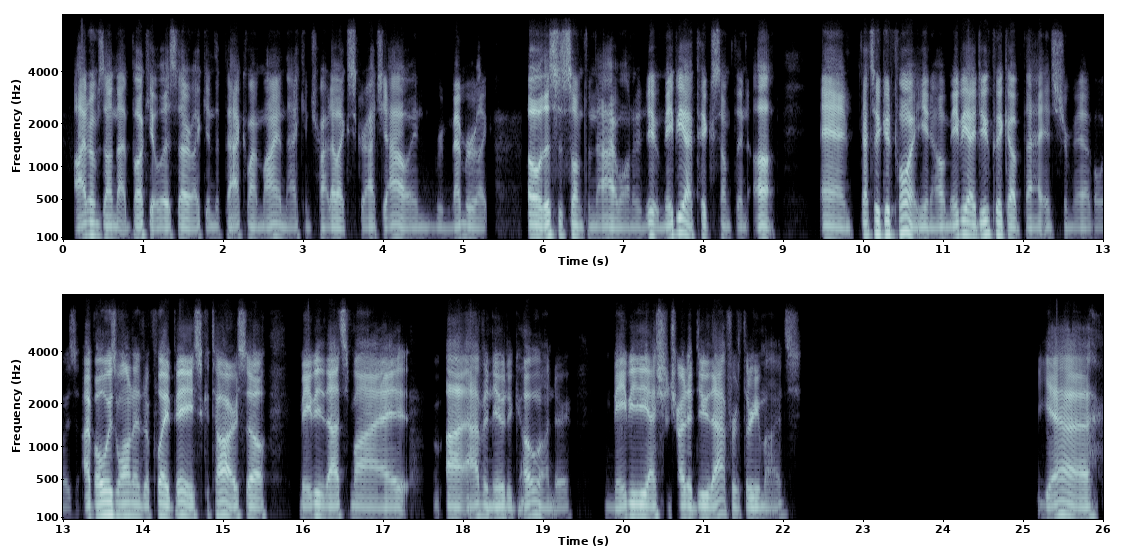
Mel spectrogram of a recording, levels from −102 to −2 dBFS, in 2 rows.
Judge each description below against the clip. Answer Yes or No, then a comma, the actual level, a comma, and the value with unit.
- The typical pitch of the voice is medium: No, low, 100 Hz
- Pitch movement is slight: Yes, narrow, 2.2 semitones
